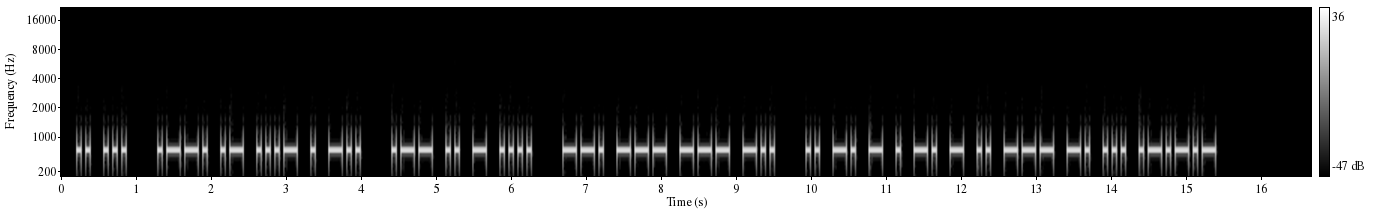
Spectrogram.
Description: Morse code, heard as a keyed tone, about 19 wpm, 700 Hz. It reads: IS PAVED WITH GOOD INTENTIONS.
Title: Sentences with 8-Word Phrases - 20wpm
